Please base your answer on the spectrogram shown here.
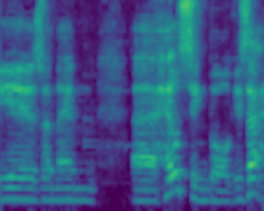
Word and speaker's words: Helsingborg: Your early jobs, Turku Philharmonic Orchestra for 3 years, and then Helsingborg, is that how you pronounce it, in Sweden?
